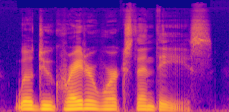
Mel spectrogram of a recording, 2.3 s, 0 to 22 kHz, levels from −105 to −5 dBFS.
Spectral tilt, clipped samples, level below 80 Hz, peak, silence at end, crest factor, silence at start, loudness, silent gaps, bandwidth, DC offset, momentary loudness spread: -6.5 dB/octave; under 0.1%; -50 dBFS; -6 dBFS; 0.2 s; 16 dB; 0.15 s; -22 LUFS; none; 15.5 kHz; under 0.1%; 11 LU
